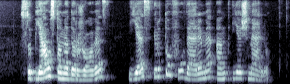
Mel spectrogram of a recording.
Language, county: Lithuanian, Panevėžys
